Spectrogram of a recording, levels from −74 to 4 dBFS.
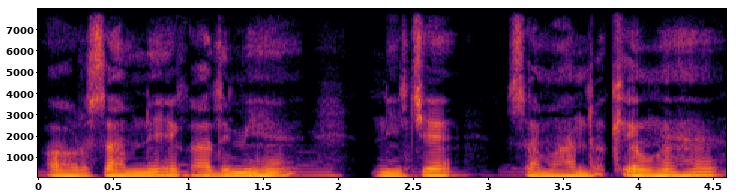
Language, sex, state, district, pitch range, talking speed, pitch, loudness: Hindi, male, Bihar, Patna, 140-160 Hz, 130 wpm, 145 Hz, -17 LUFS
